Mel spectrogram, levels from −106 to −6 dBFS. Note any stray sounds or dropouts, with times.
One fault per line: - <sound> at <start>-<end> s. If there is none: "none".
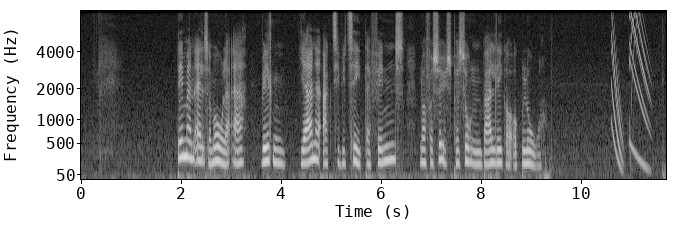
- chirp at 10.6-11.5 s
